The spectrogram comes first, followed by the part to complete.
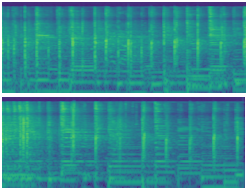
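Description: Flamenco guitar accompaniment for a granaína, with the palmeros' sharp handclaps (palmas) striking many times through it.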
